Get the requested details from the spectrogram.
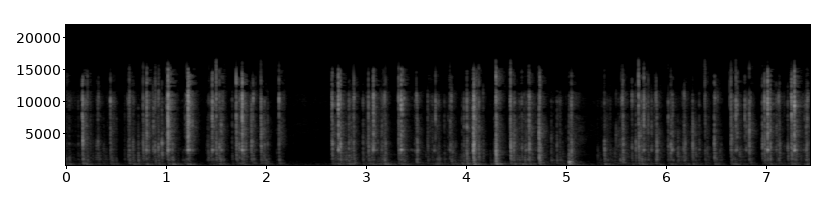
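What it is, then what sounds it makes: Plastic computer keyboard. A black plastic computer keyboard is typed on with both hands, using fingertips and nails. It makes a steady run of quick, bright plastic clicks and clacks with a short pause in the middle, and each keystroke dies away almost at once.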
